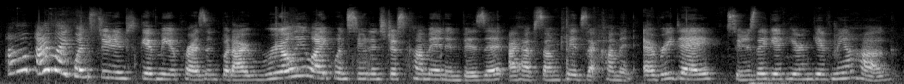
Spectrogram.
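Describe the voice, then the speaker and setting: A woman with a bright, forward voice at a middle pitch answers questions in a school-style interview. She speaks encouragingly in simple words and often repeats the question first. The mic is a little distant, with faint noise behind her. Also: lively intonation, a little fast, few pauses. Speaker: school staff member being interviewed.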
